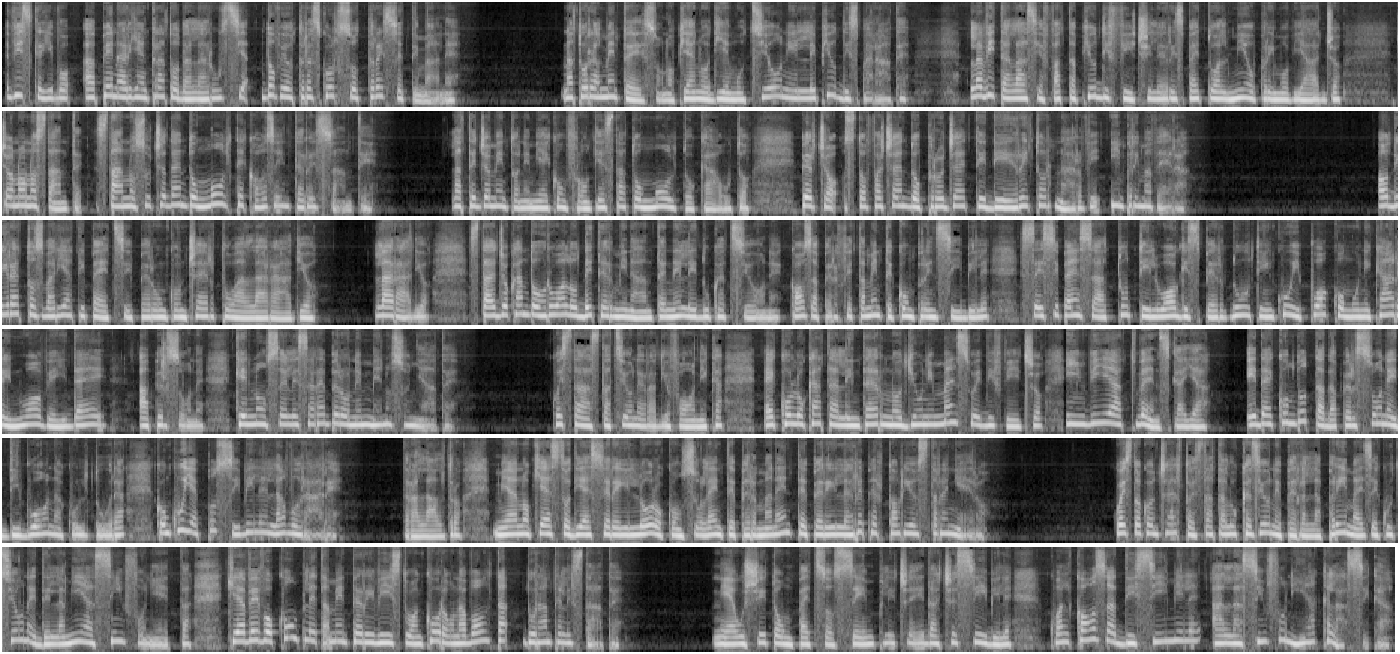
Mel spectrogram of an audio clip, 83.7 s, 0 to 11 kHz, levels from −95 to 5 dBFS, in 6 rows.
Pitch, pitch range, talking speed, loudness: 200 Hz, 175-230 Hz, 125 wpm, -19 LUFS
